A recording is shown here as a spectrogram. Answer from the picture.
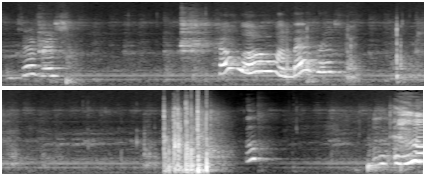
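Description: A young child's wordless sing-song vocalizing, the pitch sliding up and down. About six seconds in comes a loud, brief crackling clatter, with a faint steady hum underneath.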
